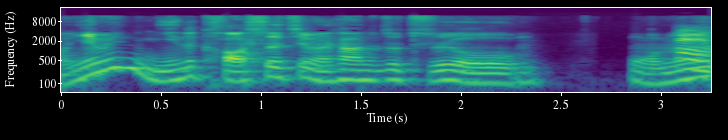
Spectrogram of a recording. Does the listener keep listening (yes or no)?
no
